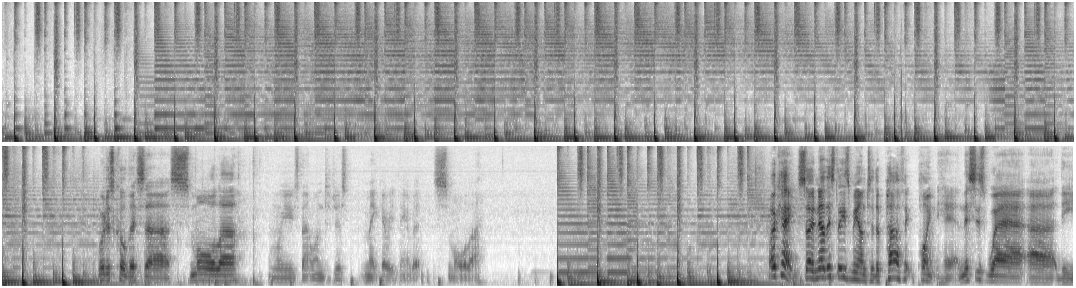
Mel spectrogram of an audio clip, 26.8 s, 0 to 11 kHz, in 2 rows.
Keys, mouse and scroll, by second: 11.7 ⟲, 14.7-17.0 typing, 23.6 space.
